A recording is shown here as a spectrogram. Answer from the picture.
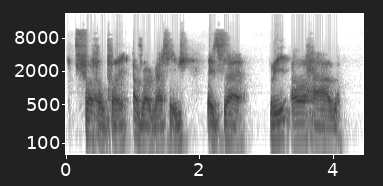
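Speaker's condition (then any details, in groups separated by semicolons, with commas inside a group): Spinal muscular atrophy; congenital progressive wasting, never walked, crawled or sat unassisted, wheelchair from age 2, little limb control; progressive weakness affecting every muscle including legs, arms, jaw and tongue; jaw and tongue weakness affects speech, sounds mumbly, sometimes difficult to understand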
